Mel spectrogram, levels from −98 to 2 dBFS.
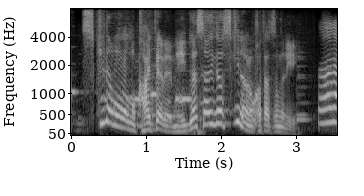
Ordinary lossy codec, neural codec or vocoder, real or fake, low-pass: none; codec, 16 kHz, 2 kbps, X-Codec, HuBERT features, trained on general audio; fake; none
